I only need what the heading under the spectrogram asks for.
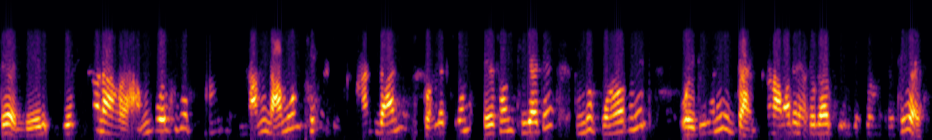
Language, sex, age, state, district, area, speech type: Bengali, male, 18-30, West Bengal, Darjeeling, rural, conversation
